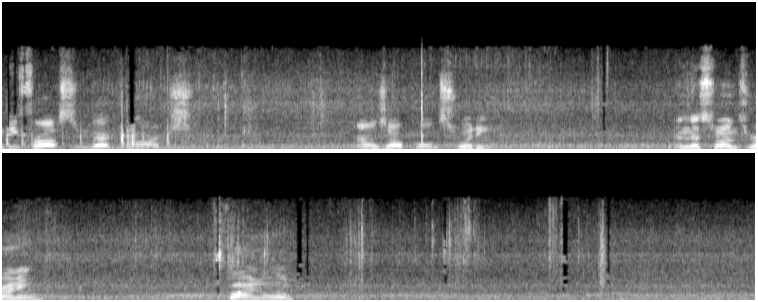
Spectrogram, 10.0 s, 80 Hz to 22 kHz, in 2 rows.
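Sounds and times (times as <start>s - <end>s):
compressor hum: 0.0s - 10.0s
condenser fan rushing: 0.0s - 10.0s
faint steady whine: 0.0s - 10.0s.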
